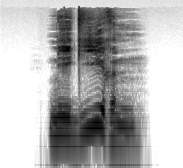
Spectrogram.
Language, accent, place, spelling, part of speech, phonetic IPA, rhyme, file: German, Germany, Berlin, negieren, verb, [neˈɡiːʁən], -iːʁən, De-negieren.ogg
- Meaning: to negate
